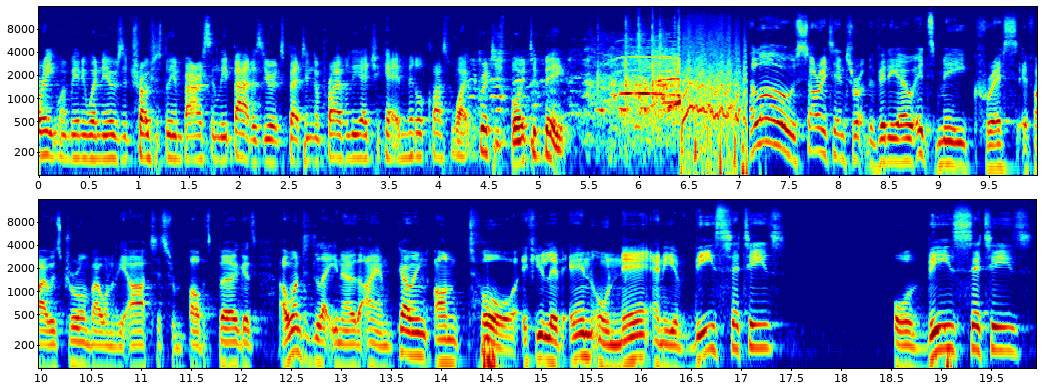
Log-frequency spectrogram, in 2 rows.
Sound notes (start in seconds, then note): 6.4 record scratches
